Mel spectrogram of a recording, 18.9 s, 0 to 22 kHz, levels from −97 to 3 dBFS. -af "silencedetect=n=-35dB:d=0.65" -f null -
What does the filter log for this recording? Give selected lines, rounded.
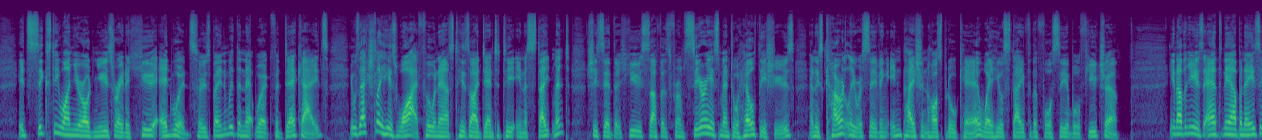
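silence_start: 16.75
silence_end: 17.57 | silence_duration: 0.82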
